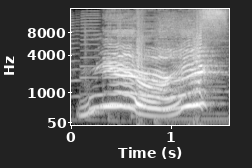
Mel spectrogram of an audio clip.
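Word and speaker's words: NIRYF: i r YF pod those are the letters for the name of the show and it's pronounced near I turned princess Bell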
